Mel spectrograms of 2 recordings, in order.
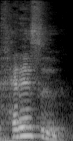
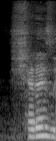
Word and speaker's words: Jerez: JEREZ 혹은 XEREZ 이렇게 쓰는데 이거를 헤레스, 쉐레즈 이렇게 읽어요. 스페인 지역에 따라서 X 또는 J를 이제 쉐 이렇게 많이 읽어요. 그래서 이제 헤레스라고 뭐 쉐레즈 이런 식으로 읽던 게 이제 영국으로 넘어가면서 쉐리라고 발음이 되면서 이 쉐리라는 이름이 나온 거죠.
